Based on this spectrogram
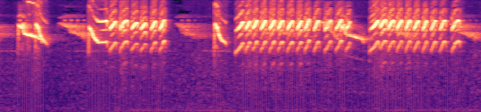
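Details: A female white-eye, its flirty 'lenjeh manja' call meant for luring white-eyes: a couple of thin downslurred whistles, then long runs of very high, rapid, buzzy trilled chips.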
